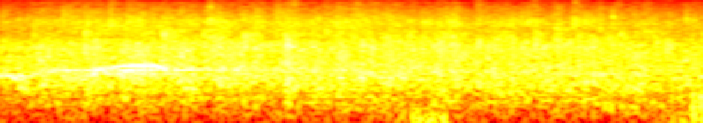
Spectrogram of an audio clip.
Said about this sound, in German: Applaus für den jungen Mann.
